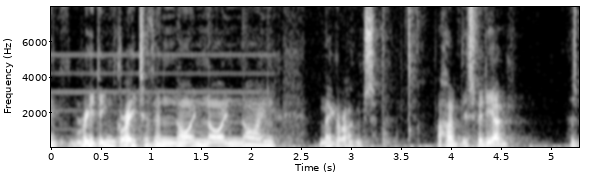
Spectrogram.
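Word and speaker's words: megohm: Sometimes people like to pronounce that as meg ohms. Generally, we've been going with mega ohms.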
